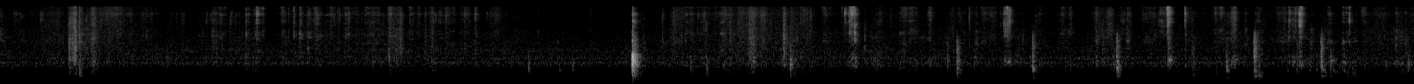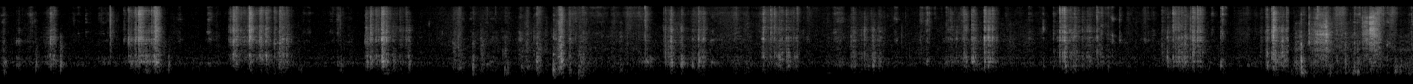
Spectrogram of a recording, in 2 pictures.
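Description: Homemade hand auger, a spiral wood auger bit turned by a stick through a nut on its shank, boring into the end grain of a log round. The bit scrapes and crunches as it cuts chips, in repeated strokes with each turn, louder and about once a second in the second half. There is one sharp knock about six seconds in.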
